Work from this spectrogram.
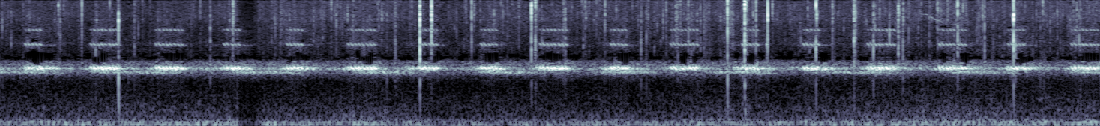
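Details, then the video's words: Crickets chirping at night at a peaceful camping site under a starry sky, a steady run of short, high pulses about two or three per second, with campfire crackles snapping now and then over a low rumbling background. "Soothing Cricket Sounds"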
